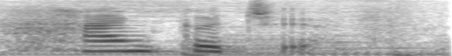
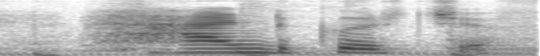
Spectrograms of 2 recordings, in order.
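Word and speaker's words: handkerchief: Well दोस्तों यहाँ पर भी डी जो है वह साइलेंट है और ये बन जाता है हैंकरचिफ। हैंकरचिफ, ना कि हैंडकरचिफ। Try again, हैंकरचिफ।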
